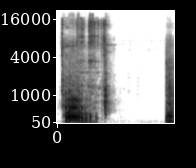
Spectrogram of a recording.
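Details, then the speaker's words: Dolmar 7300 chainsaw fitted with a Husqvarna 266 exhaust pipe in place of the restrictive stock muffler, possibly running richer: crisp throttle bursts rev up cleanly and drop off without bogging; normal running. "Oh, that's good. This is a good running saw. I know why guys like these. They're good saws."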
